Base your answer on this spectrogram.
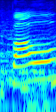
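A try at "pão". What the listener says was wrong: No, hay una acentuación arriba. Pau.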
